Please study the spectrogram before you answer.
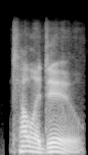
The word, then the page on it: teledu: American English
